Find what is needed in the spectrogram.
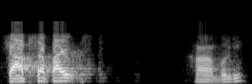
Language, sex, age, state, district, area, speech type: Hindi, male, 45-60, Bihar, Samastipur, urban, conversation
